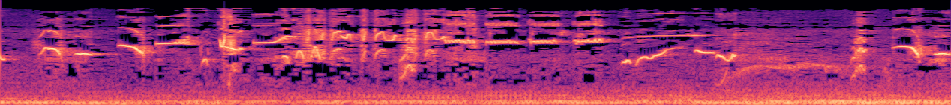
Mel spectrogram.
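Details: Oriental magpie-robin tutoring song, rich and varied: looping whistled slurs, rising and falling notes, short chattering bursts and a steady high whistle phrase over a constant low hum.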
